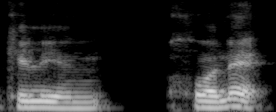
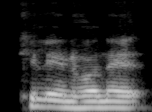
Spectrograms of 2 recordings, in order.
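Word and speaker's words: Kilian Jornet: kind of intensive obsessive background there's people like Killian Hornet is how I've since realized it's supposed to be pronounced Killian Hornet who is uh you quite easygoing with it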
